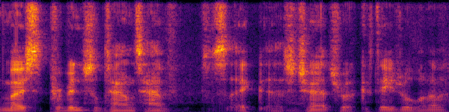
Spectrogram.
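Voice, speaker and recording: Very deep and low in pitch, a man speaks at a fairly quick pace. The intonation is fairly even. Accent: English. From England. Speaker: winemaker. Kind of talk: casual chat. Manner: halting.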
